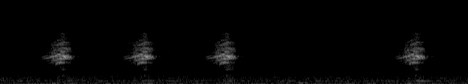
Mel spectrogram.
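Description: A goose honks outdoors four times in an even rhythm, each call short and fairly distant over a low, steady background murmur.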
